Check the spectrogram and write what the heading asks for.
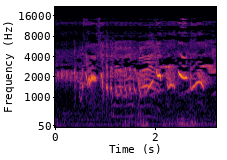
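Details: Chinese hwamei singing: a rapid, varied stream of clear whistled and slurred notes, some warbled, some bright and rising, closing with sharp high whistles over a low background rumble.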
